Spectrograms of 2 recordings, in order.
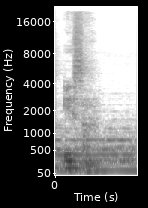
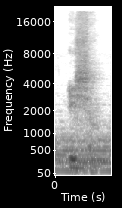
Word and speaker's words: Esan: The inability for the British to pronounce Esan, they call it Ishan, where it's okay in this context.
